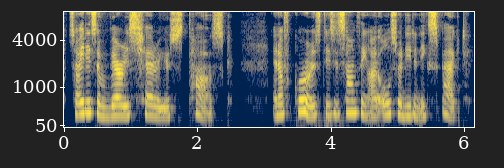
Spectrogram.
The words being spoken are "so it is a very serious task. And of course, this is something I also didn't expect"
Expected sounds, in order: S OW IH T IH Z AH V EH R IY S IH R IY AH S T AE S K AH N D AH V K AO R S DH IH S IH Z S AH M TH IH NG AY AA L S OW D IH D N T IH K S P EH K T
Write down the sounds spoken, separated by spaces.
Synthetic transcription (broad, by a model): S OW IH T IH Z AH V EH R IY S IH R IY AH S T AE S K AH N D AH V K AO R S DH IH S IH Z S AH M TH IH NG AY AA L S OW D IH D N T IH K S P EH K T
